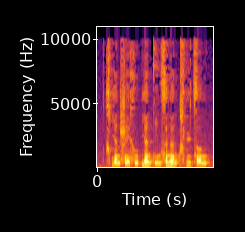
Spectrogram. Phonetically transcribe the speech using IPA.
t͡ɕʰ j ɛ˨˦ n ʂ e˨˩ ɪ̯ x u˨˦ p j ɛ˥˨ n t̪ i˨˦ n s ə˦ n ə˥˨ n t͡ɕʰ y˦ t͡s ɤ˦ ŋ

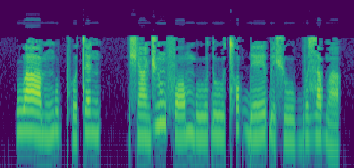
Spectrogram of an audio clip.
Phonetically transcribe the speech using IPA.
w aː˦˨ m ŋ u˦ pʰ ʊ˨ t ɛ˦ ŋ | ʃ ã˨ d͡ʒ ũ˦ f ɔ˨˦ m uː˨ ɗ uː˨ tʰ ɔ˦ ɡ͡b eː˨˦ ɓ ɪ˨ ʃ uː˨ b ʊ˦ z a˦ b ã˨

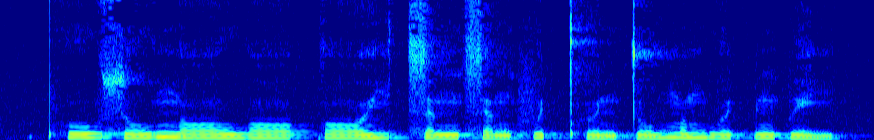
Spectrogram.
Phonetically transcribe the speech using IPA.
pʰ o˧ w s o˨˥ w n̪ ɔː˨ w ɔː˨ k ɔː˨ j t͡s ɐ˨ ŋ s ɐ˨˩ ŋ f ɵ˧ t̚ pʰ ɵ˨˩ n t̪ o˨˥ w m ɐ˥ m w ɵ˧ t̚ ɐ˧ ŋ p e˨˩ j

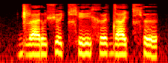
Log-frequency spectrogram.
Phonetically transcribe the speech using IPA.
ɖ͡ʐ a ɾ o ʃ œ t͡ɕʰ e x œ d a t͡ɕʰ ə

